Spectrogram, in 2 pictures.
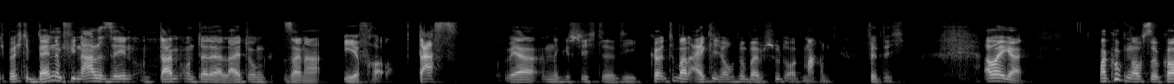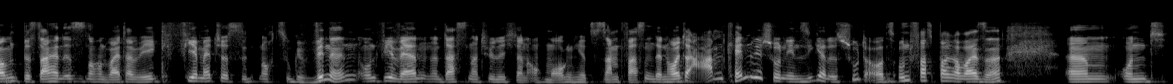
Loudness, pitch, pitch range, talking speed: -28 LUFS, 125 Hz, 115-135 Hz, 185 wpm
